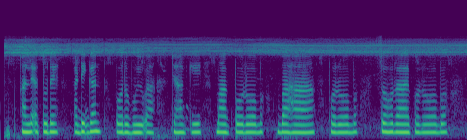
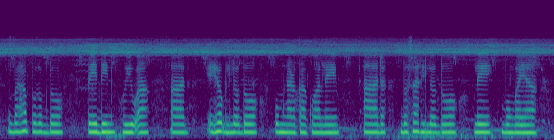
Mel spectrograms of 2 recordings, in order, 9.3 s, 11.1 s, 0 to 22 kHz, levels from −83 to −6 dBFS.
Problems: none marked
